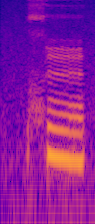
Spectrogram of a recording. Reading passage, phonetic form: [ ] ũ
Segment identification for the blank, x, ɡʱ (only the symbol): x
